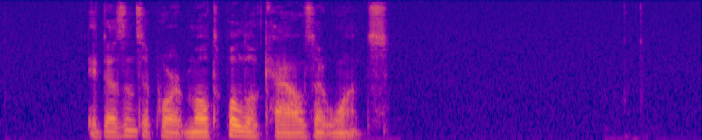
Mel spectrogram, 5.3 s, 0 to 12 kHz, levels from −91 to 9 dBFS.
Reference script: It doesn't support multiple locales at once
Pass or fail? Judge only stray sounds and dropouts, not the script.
pass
